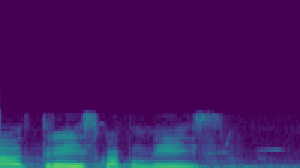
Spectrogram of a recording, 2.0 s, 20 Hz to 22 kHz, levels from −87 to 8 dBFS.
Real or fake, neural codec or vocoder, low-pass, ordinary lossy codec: real; none; 7.2 kHz; none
